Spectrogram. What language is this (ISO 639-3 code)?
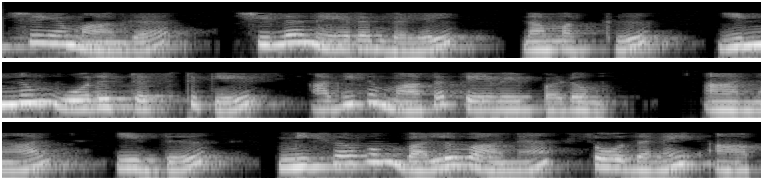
tam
